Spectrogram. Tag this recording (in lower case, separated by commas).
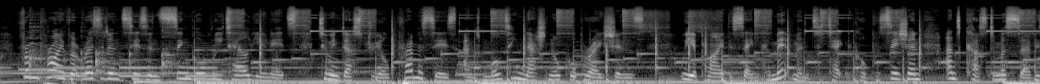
speech, music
